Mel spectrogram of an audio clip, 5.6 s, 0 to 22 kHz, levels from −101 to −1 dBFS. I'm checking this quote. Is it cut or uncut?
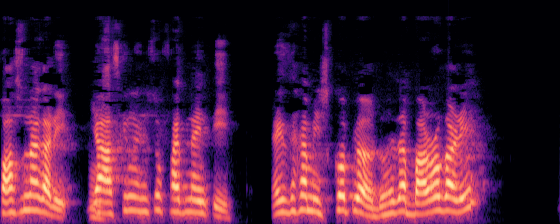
cut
